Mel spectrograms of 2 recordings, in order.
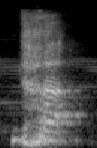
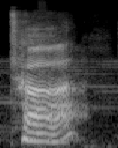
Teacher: If you do not apply Ghosha to dha, there is a tendency for it to be heard as tha itself.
